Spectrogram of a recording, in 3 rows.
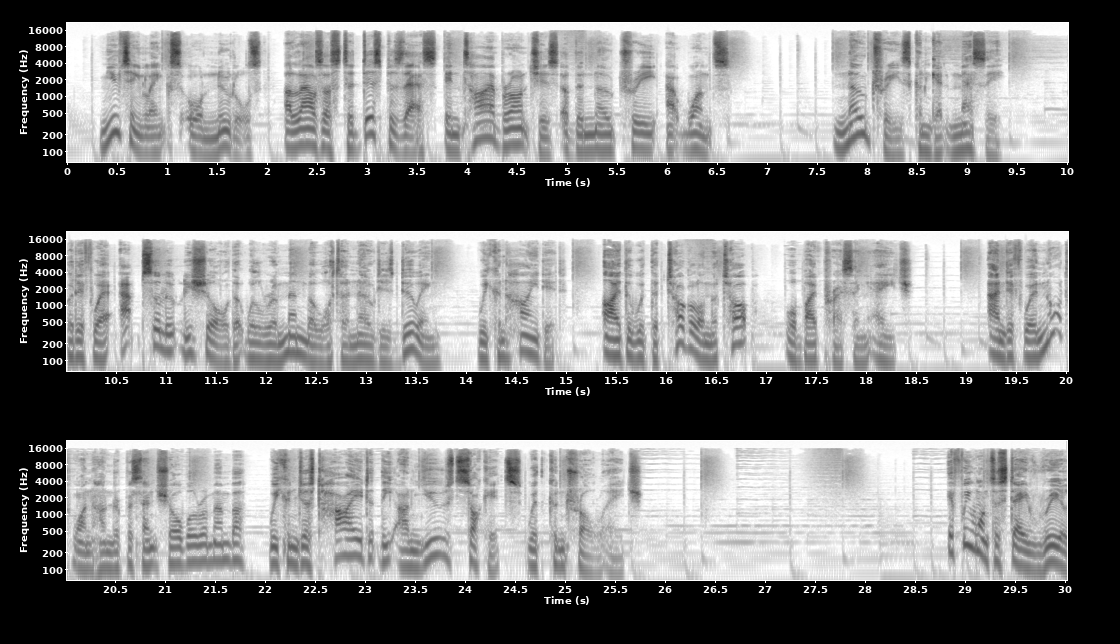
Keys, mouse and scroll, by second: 0.4 middle click, 1.1 middle click, 3.7 ctrl+alt+right click, 7.2 middle click, 8.1 middle click, 12.1 click, 13.2 click, 14.2 click, 16.1 h, 16.9 click, 17.3 h, 18.1 click, 18.7 h, 19.7 middle click, 20.4 middle click, 23.5 click, 24.0 ctrl+h, 25.0 click, 25.5 ctrl+h, 26.7 click, 27.1 ctrl+h, 29.7 middle click.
